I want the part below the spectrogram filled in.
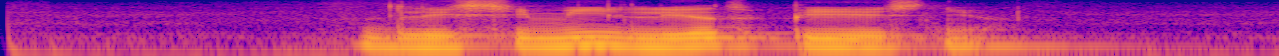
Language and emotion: Russian, neutral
